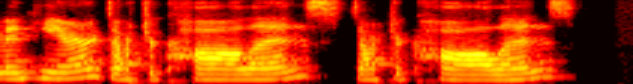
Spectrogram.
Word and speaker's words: Collins: Collins - ah, ah. So, Dr. Collins is an "olive sock" word, same with hospital.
